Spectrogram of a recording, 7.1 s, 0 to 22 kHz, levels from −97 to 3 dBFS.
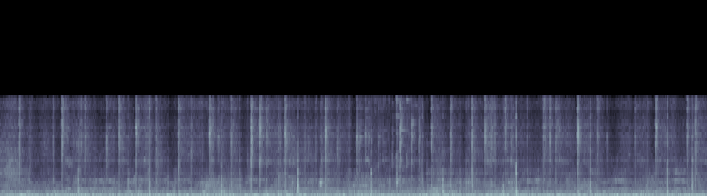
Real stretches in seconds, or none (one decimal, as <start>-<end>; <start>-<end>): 3.6-4.2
